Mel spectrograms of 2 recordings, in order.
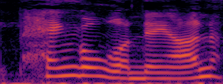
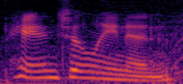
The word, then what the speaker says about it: Pangelinan: know is volunteer pengolan thank you so much for joining us I I know I butchered your last name how do you say that pangelinan thank you much better there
